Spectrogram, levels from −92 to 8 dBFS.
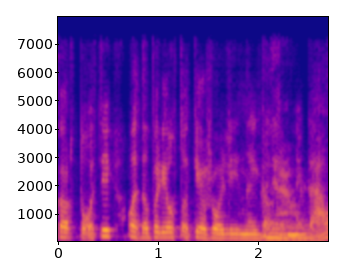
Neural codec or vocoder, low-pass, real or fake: codec, 16 kHz, 4 kbps, X-Codec, HuBERT features, trained on general audio; 7.2 kHz; fake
